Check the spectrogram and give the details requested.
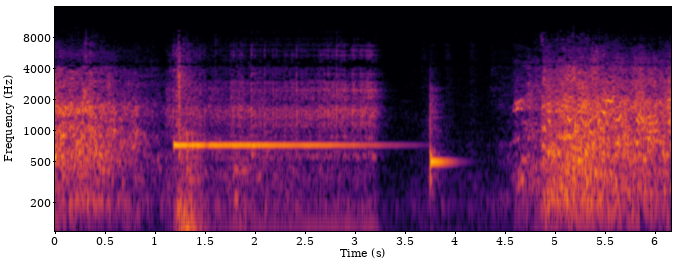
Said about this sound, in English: I'm tired, honey. Please. I'm so tired, I'm too tired to answer the doorbell. Would you please?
